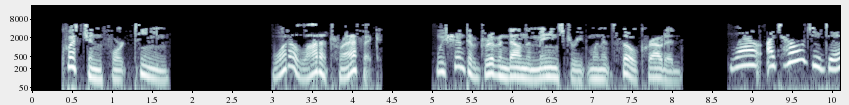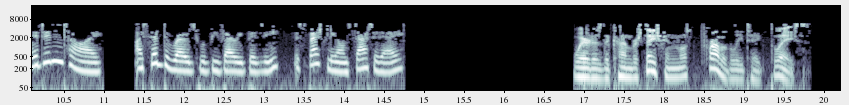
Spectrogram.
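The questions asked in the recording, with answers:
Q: Where does the conversation most probably take place?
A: In a car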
